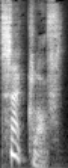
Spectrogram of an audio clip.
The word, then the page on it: sackcloth: British English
